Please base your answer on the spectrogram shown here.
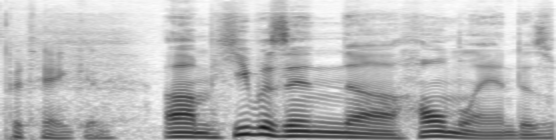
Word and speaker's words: Patinkin: Mandy Patinkus? Is that his name? Patinkin. It's Patinkin.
